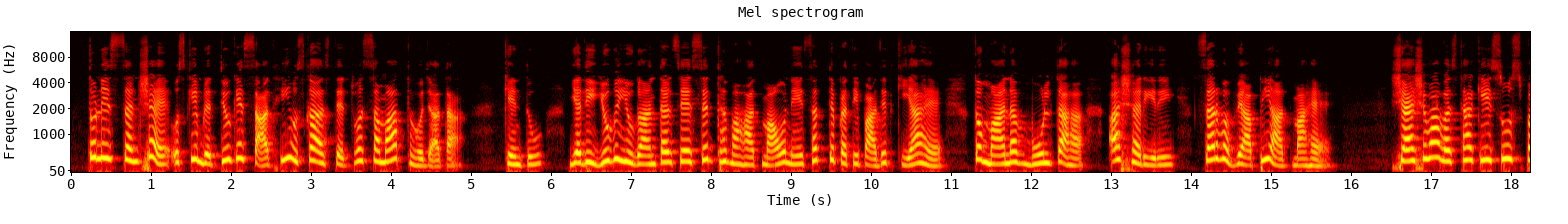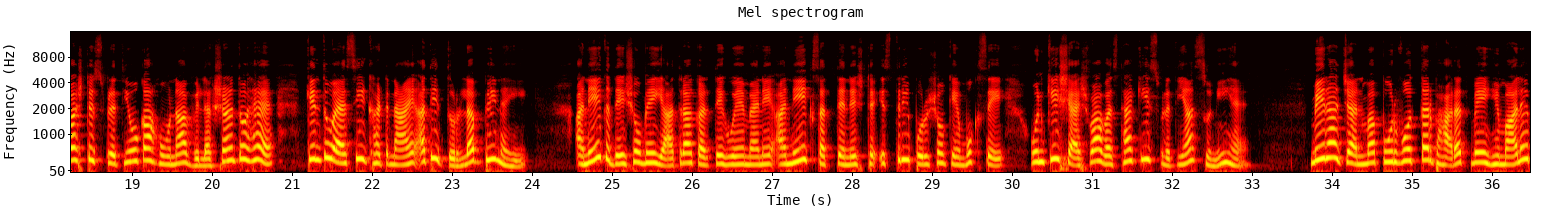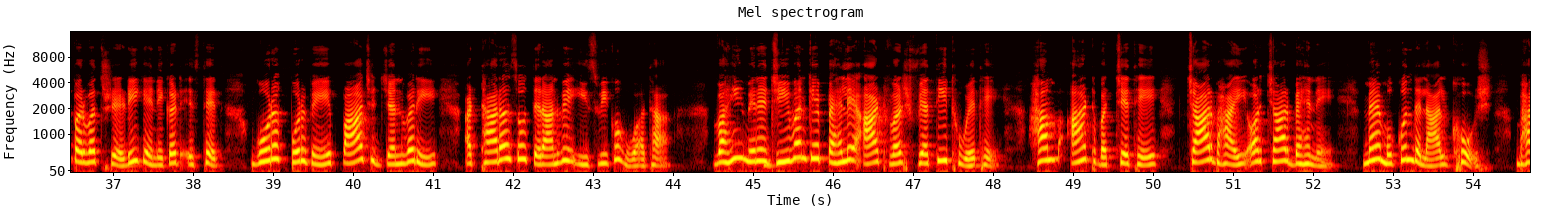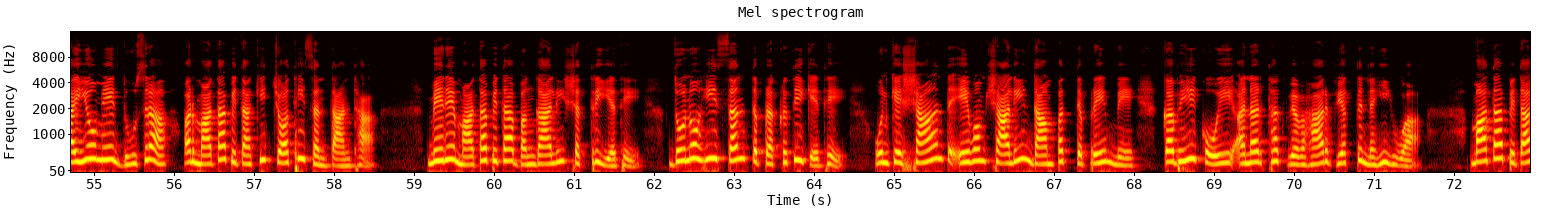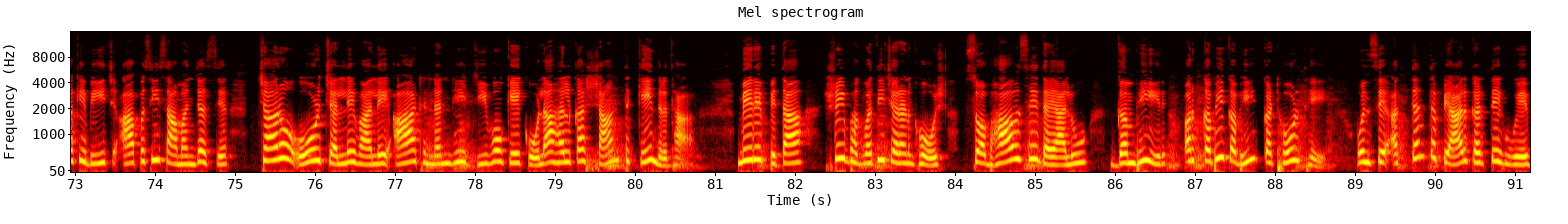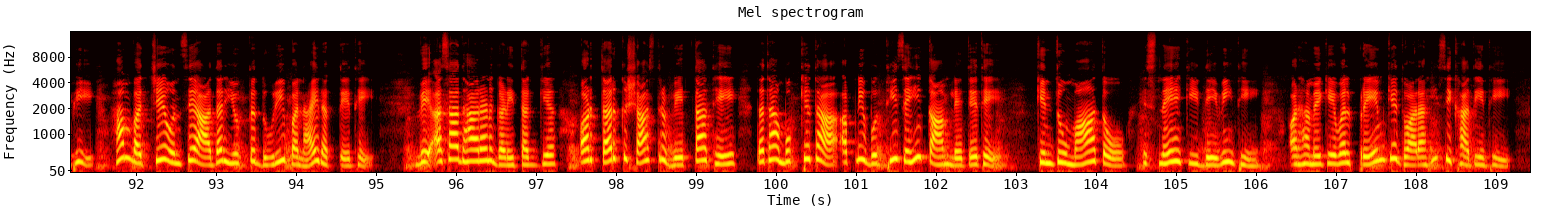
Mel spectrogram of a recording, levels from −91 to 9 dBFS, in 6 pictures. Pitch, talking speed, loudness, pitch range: 260 Hz, 115 wpm, -21 LUFS, 220-305 Hz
